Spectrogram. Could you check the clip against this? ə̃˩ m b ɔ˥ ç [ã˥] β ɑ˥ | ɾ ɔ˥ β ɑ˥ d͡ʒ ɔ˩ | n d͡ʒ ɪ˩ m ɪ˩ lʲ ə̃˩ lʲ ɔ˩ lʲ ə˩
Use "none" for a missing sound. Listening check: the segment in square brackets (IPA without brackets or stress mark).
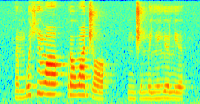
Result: ə̃˥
